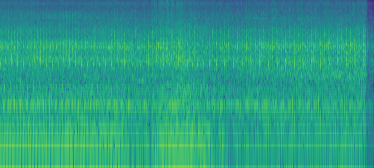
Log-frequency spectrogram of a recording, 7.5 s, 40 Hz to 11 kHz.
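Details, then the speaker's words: Toyota engine that overheated from water jacket leak at block between engine and transmission: idles with loud, rapid metallic clatter, steady with speed; water entering cylinders 1 and 2, exiting exhaust; head removed. "Yun, napansin nyo mga boss, sobrang lagatak ng andar ng kanyang makina. So dito sa pagkarinig ko ng andar ay pinababa ko agad yung cylinder head."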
